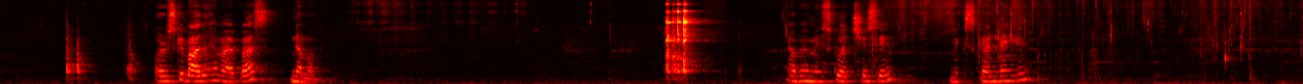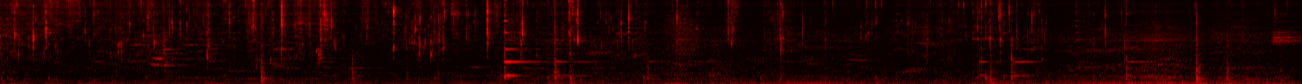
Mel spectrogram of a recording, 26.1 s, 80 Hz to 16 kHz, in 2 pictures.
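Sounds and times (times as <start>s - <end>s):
wet squishing of raw meat: 9.0s - 25.7s.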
